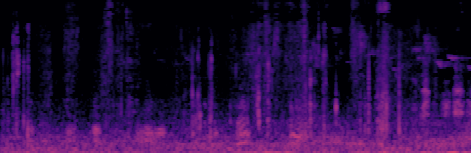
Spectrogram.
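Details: On a hot summer day, a dog laps water, making soft wet splashes and clicks several times a second.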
